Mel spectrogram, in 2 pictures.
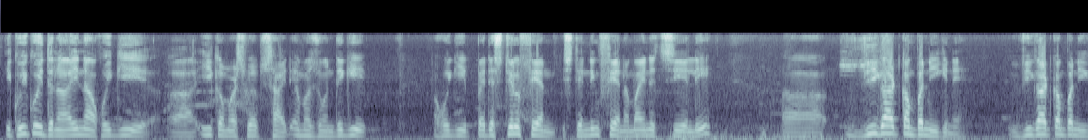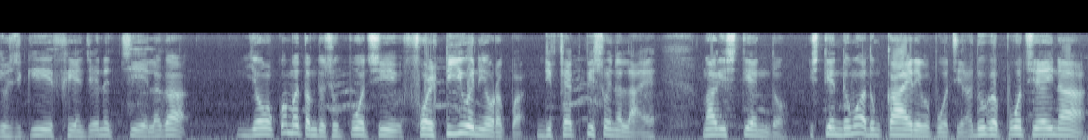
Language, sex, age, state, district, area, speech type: Manipuri, male, 30-45, Manipur, Tengnoupal, rural, spontaneous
